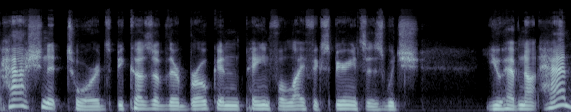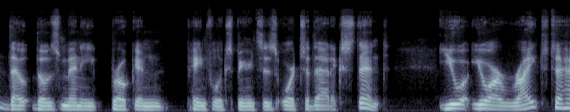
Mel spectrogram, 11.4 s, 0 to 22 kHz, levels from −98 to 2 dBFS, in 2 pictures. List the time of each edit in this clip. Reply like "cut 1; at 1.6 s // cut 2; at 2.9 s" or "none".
cut 1; at 6.7 s // cut 2; at 10.1 s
